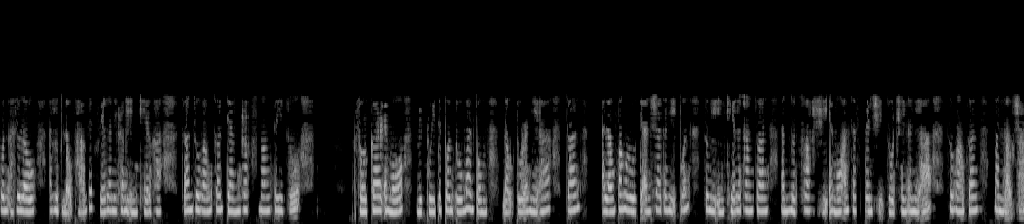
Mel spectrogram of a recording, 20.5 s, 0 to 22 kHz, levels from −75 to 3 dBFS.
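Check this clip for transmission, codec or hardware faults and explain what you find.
There's one fault, and it runs through the whole recording: heavy AAC compression damage, most likely from AAC-LC at a very low bitrate. Nothing survives above about 3.8 kHz, so the speech sounds dull and smeared. That suggests the encoder starved its frequency lines of bits, cut the top band and left spectral holes, which gives sibilants and sustained sounds a warbly, fizzy texture.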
